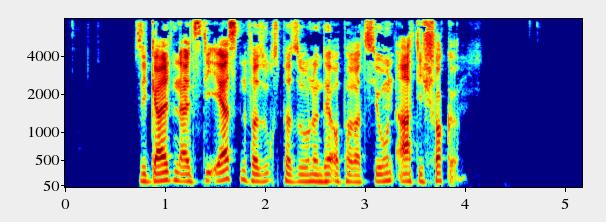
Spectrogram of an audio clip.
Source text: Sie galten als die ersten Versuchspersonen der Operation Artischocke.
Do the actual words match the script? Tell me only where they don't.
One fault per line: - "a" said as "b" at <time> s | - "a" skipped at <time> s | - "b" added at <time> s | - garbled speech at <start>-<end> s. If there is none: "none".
none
